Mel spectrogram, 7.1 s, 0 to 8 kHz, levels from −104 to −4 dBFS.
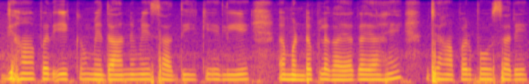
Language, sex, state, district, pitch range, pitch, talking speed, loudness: Hindi, female, Chhattisgarh, Rajnandgaon, 175-185 Hz, 180 Hz, 145 wpm, -19 LUFS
